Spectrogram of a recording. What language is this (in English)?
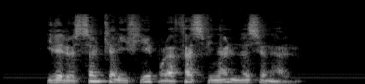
French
